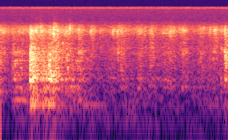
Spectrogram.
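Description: Warthogs feeding at close range: a short burst of snuffling, rooting noise about a third of a second in, then fainter scattered sounds.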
